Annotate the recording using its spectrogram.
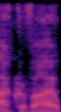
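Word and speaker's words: Acrefair: mother came from called acrovaya which is a-c-r-e-f-a-i-r with a funny spelling like acre fair but pronounced acrovia well she's uh quite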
